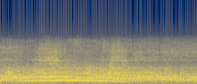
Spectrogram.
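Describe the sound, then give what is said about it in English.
A boat engine drones loudly and steadily as the boat comes in to dock at a wharf in the rain, its low hum rising and falling slightly in pitch as it revs, continuous with no voices. “Cut engine.”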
